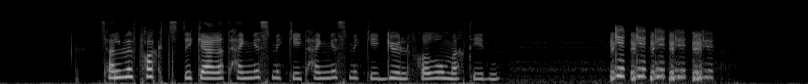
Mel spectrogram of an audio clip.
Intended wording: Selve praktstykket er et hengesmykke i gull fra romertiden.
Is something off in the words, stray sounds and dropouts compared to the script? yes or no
yes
